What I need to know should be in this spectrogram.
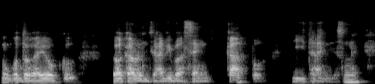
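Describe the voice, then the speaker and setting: Very fast and somewhat breathy, a man's speech races along. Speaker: lawyer and author. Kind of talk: interview.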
